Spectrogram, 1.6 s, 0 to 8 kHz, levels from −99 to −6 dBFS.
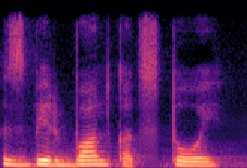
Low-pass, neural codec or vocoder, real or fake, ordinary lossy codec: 7.2 kHz; codec, 24 kHz, 0.5 kbps, DualCodec; fake; none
